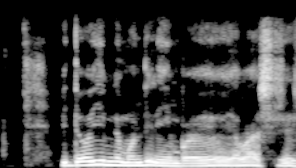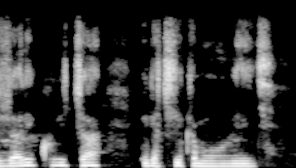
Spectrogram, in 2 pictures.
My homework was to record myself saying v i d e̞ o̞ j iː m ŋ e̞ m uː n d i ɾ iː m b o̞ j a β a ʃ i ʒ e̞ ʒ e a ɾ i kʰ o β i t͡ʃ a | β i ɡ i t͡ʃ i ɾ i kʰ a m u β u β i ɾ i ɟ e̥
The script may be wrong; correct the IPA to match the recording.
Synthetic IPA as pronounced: v i d e̞ o̞ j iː m ŋ e̞ m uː n d i ɾ iː m b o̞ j a β a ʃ i ʒ e̞ ʒ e a ɾ i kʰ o β i t͡ʃ a | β i ɡ a t͡ʃ i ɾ i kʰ a m u β u β i ɾ i ɟ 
